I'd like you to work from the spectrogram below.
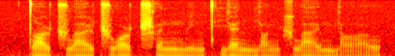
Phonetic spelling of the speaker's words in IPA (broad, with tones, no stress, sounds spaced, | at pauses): t̪ ɑ˥˩ ʊ̯ ʈ͡ʂ w a˧˥ ɪ̯ ʈ͡ʂ w ɔ˥ ʈ͡ʂʰ ə˥ n m i˧˥ n t̪ʰ j ɛ˥˩ n j ɑ˧˥ ŋ ʂ w a˧˥ ɪ̯ m j ɑ˨˩˦ ʊ̯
